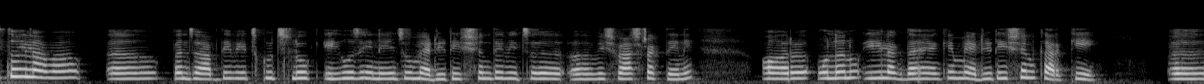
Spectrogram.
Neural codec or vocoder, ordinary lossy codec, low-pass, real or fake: vocoder, 22.05 kHz, 80 mel bands, WaveNeXt; AAC, 32 kbps; 5.4 kHz; fake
